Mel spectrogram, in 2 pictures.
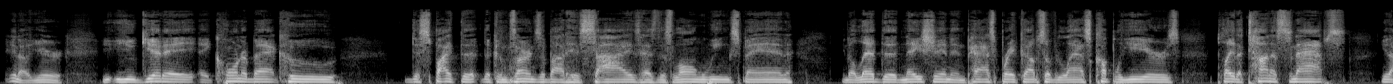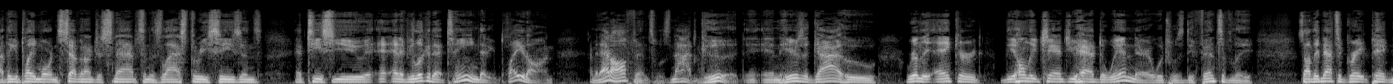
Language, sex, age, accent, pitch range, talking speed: English, male, 30-49, American, 110-130 Hz, 215 wpm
